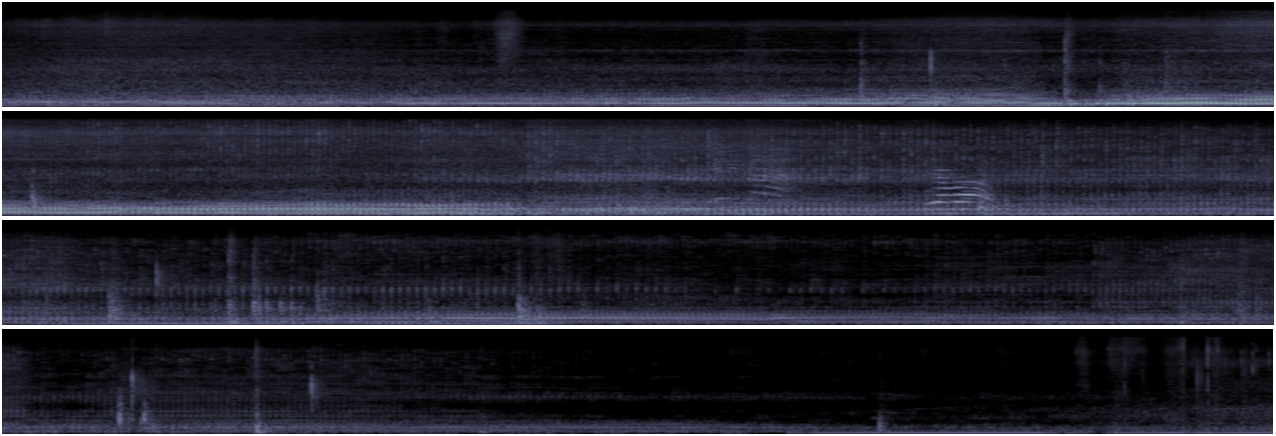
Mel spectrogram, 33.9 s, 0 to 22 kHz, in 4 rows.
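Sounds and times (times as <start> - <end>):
passing vehicle engine: 0.0 - 33.9
pool balls knocking together: 15.2 - 23.3, 23.9 - 28.8
cue striking cue ball: 26.2 - 27.8.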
